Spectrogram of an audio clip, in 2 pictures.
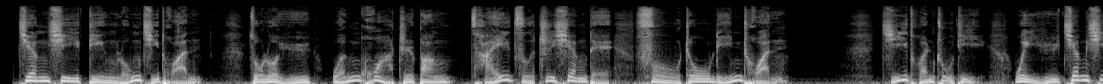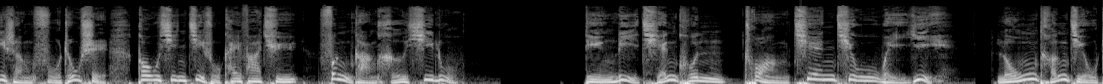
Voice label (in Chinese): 男 企业 集团宣传介绍; 鼎龙集团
